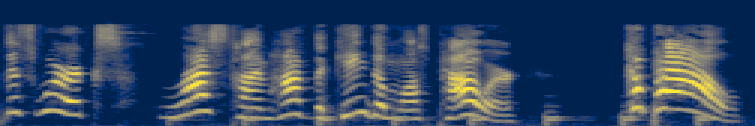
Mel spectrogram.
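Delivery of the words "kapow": loud comic wha-bam; punchy cartoon blast; magic zap sound effect.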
